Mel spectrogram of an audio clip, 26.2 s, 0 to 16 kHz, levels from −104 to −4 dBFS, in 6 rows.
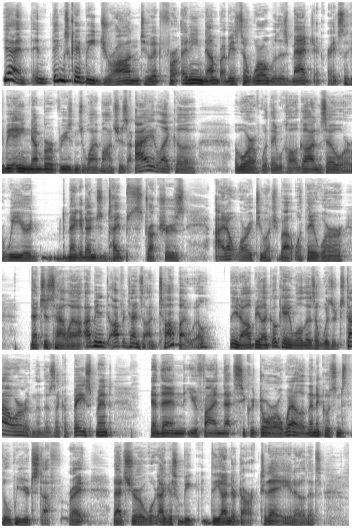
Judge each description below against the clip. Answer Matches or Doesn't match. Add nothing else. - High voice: Doesn't match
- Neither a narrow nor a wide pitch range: Matches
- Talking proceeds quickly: Matches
